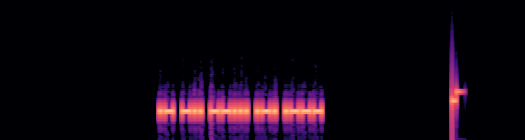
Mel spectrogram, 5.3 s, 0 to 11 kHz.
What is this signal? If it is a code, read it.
Morse code, heard as a keyed tone, about 44 wpm, 700 Hz. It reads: AD7RJ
